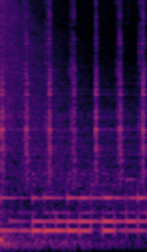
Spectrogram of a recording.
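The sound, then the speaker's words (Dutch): The strict pitch timer clock on Droomstart ticks steadily, roughly three ticks per second, crisp, over a constant low tonal hum. Nobody speaks. “Als je er klaar voor bent, dan ga ik die strenge klok aanzetten.”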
